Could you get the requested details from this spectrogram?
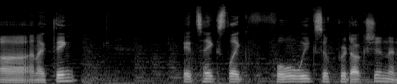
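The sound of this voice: With music playing in the background, a man talks at a moderate pace with ordinary pitch variation.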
